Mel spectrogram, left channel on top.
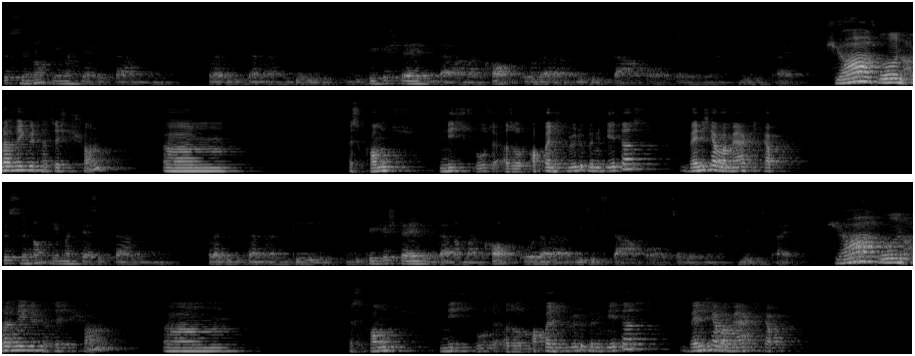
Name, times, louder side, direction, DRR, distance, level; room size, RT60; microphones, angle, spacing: voice 1, 0.0-1.6 2.1-7.9, right 2 dB, 60° right, 0 dB, 0.5 m, -44 dB
voice 2, 8.3-10.1 10.7-11.4 12.6-13.0 13.5-15.5 15.9-16.9, left 4 dB, 45° left, 6 dB, 0.3 m, -33 dB
2.7 x 2.6 x 4.2 m, 0.78 s
head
